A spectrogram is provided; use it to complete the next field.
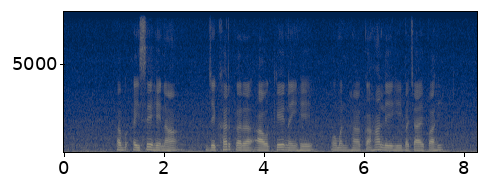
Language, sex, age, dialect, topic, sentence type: Chhattisgarhi, male, 25-30, Eastern, banking, statement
